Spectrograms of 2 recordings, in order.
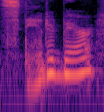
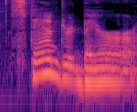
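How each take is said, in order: First: "Standard bearer?" higher, with a questioning rise; incredulous question. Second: Said in the usual way. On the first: Retold or imitated. Minister questions the label people gave him, incredulous rise on "Standard bearer". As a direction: echo "Standard bearer" back as a puzzled question.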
